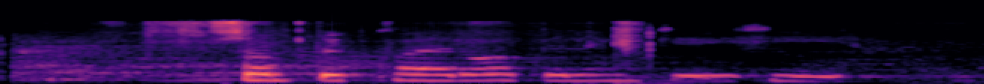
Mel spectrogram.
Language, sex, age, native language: Icelandic, female, 11, Icelandic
